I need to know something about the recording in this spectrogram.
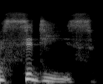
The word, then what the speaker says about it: siddhi: There are siddhis, and you would spell it S-I-D-D-H-I, it powers that are in all these different states.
